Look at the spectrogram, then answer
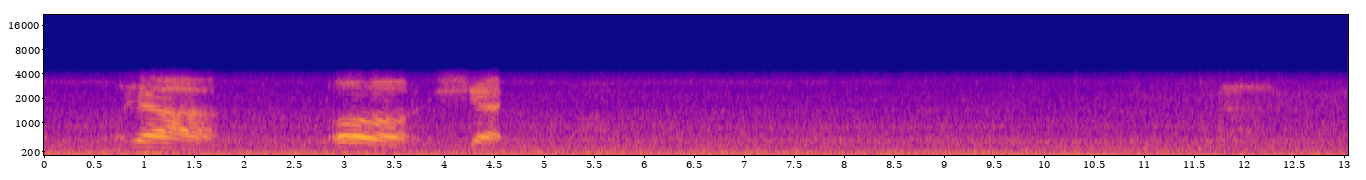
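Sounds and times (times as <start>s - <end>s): diesel truck engine idling: 0.0s - 13.0s.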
